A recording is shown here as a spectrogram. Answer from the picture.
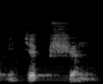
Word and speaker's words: Egyptian: لو واحد من مصر مصري نحط لها IAN، والIAN مع التي تنطق شن، يبقى Egyptian Egyptian Egyptian.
